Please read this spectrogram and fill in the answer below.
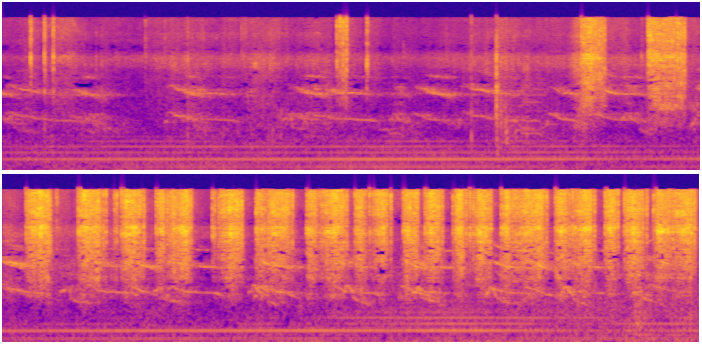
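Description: A hose clamp's screw being turned with a screwdriver: a run of short squeaks, joined by quicker clicks from about four seconds in, over a steady low hum.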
